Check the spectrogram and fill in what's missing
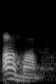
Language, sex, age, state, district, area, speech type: Sanskrit, female, 30-45, Kerala, Ernakulam, urban, conversation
